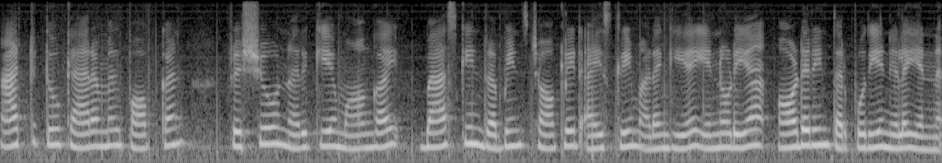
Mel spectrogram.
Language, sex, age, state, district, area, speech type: Tamil, female, 18-30, Tamil Nadu, Viluppuram, rural, read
